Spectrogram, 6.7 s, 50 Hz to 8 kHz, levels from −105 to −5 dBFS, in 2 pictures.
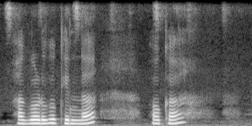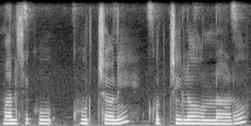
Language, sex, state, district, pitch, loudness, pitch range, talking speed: Telugu, female, Telangana, Mahabubabad, 230 Hz, -15 LUFS, 225-245 Hz, 80 wpm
